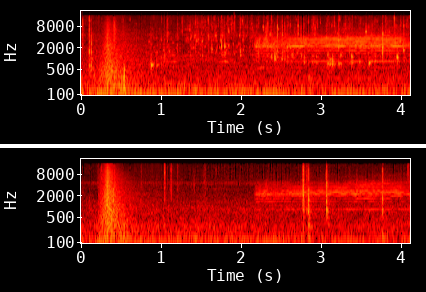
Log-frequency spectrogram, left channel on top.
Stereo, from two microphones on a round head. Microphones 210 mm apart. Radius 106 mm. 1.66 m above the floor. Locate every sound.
0.2 s a whoosh: 45° right (ahead or behind), 0.5 m
2.2 s a trumpet: 30° left (ahead or behind), 2 m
